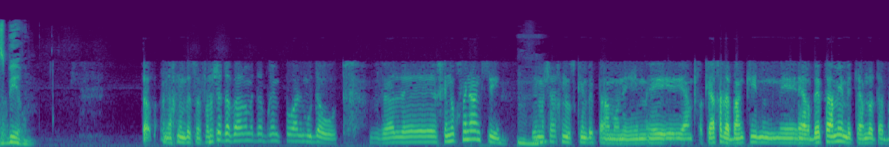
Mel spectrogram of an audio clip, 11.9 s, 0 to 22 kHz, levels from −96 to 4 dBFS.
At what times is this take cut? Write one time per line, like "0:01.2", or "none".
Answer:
0:10.6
